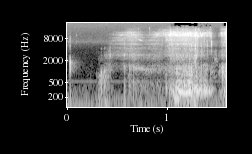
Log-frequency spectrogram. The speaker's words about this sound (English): It's from Bent Brewstillery. Mm-hmm. It's called Gunner Ghost Gin. Ooh, listen to me take a sip of this.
